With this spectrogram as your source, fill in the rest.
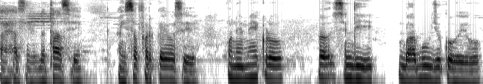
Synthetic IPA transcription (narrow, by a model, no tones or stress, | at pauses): aːjaseːlɐt̪ʰase | ɛ̃ːsɐfʰəɾkɐjoseː | ʊnəmẽːɦɪkɪɽo | sɪ̃nd̪ʱiː | baːɓud͡ʒʊkoɦʊjoː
